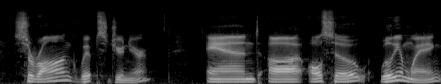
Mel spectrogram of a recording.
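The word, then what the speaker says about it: Surangel Whipps: of Palau, and please tell me if I'm pronouncing this correctly, Surangel Whips Jr., and also William Wang, who's the founder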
